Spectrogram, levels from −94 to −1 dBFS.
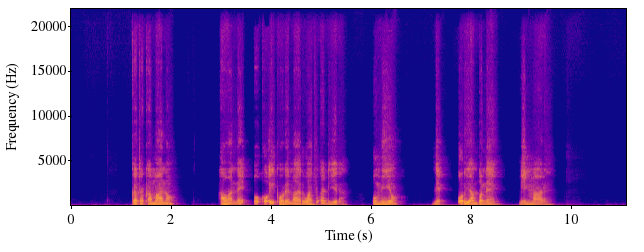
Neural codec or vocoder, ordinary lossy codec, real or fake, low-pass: codec, 44.1 kHz, 2.6 kbps, DAC; none; fake; none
